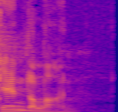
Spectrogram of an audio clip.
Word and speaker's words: scandalon: The word offense in the Greek here is pronounced scandalon, and it actually comes from a root word.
